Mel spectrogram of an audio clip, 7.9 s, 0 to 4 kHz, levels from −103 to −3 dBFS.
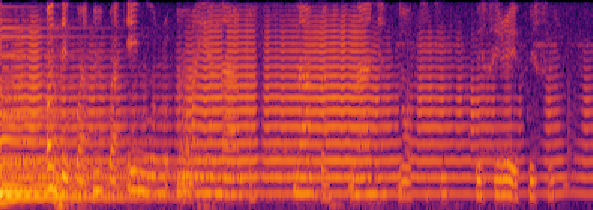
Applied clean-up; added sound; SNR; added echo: none; Trumpet + Acoustic guitar; -3 dB; none.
